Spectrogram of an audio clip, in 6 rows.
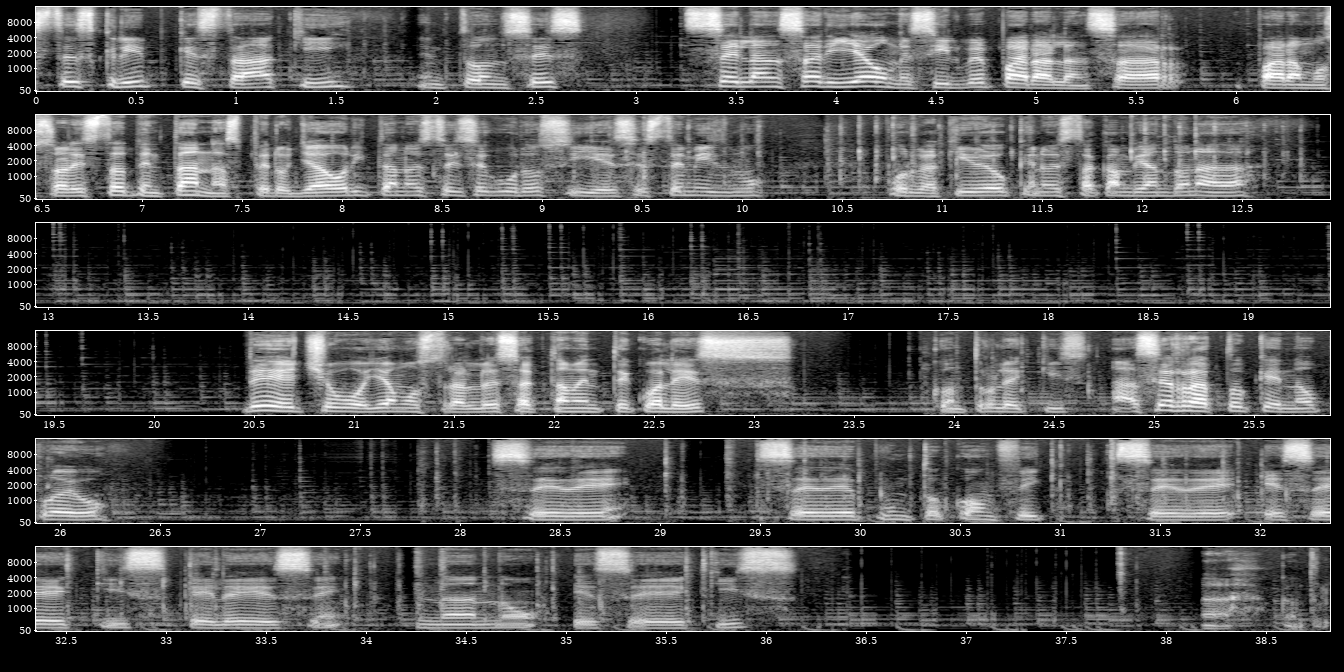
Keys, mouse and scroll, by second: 0.0-38.8 typing, 7.8 super+x, 8.9 Down, 9.0 Down, 9.2 Down, 9.4 Up, 9.6 Up, 9.8 Up, 18.0 Escape, 24.0 ctrl+x, 30.1 Return.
